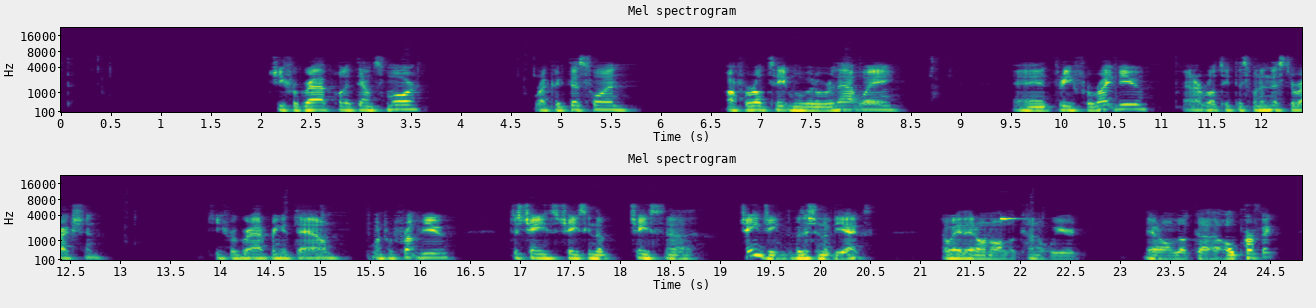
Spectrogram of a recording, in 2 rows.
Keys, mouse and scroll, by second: 2.2 g, 4.8 right click, 6.9 r, 8.8 right click, 10.6 KP_3, 12.1 r, 13.8 g, 15.5 KP_1, 17.2 right click, 20.8 r.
